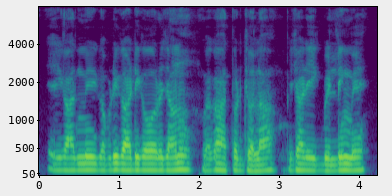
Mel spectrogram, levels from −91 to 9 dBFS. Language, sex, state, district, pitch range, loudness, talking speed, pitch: Kumaoni, male, Uttarakhand, Tehri Garhwal, 110-115 Hz, -15 LUFS, 225 wpm, 115 Hz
